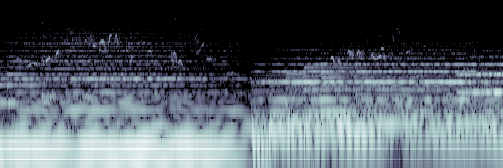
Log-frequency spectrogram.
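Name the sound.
birds chirping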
